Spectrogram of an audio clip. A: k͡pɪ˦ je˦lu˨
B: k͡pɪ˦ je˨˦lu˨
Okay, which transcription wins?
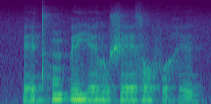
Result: B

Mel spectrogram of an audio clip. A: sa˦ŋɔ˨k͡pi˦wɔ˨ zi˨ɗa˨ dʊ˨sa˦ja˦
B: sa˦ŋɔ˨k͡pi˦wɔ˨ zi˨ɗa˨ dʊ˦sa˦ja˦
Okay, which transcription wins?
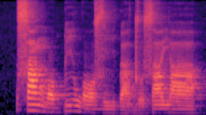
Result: A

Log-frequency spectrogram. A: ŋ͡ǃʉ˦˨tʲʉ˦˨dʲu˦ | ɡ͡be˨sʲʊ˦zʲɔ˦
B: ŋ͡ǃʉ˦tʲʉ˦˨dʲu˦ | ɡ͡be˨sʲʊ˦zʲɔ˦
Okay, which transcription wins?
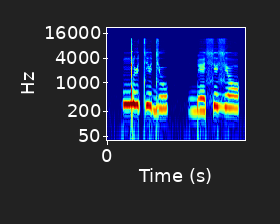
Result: A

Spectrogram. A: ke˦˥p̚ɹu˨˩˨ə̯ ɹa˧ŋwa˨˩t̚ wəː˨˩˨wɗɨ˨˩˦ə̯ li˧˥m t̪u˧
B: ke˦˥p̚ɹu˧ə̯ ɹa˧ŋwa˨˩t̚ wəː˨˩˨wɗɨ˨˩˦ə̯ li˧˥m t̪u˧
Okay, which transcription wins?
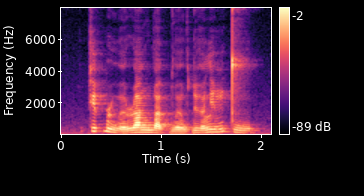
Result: A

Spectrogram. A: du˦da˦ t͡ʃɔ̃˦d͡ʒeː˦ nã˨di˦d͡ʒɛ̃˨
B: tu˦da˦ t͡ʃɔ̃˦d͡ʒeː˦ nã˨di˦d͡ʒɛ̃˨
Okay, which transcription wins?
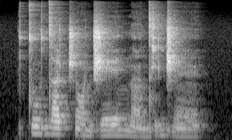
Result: B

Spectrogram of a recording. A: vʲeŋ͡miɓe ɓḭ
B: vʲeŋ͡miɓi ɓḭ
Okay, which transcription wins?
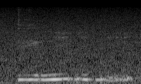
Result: B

